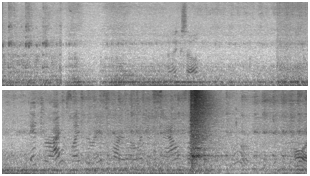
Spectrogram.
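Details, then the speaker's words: Plymouth Road Runner with freshly built big block on first street drive, earlier a cylinder down and high idle: lumpy idle rumbles, then a single sharp pop backfiring through the carb; tune-up suspected off, not confirmed. "just backfired through the carb. Is that bad? >> I mean, the tuneup probably isn't right."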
